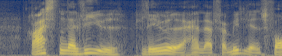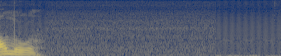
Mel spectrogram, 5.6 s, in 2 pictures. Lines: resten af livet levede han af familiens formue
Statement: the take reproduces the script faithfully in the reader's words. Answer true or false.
true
